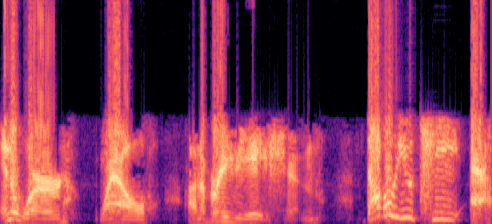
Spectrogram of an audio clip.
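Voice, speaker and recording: In a raised, projected voice, a man speaks at a high pitch with a bright, sharp tone. His pitch swings very widely. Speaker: gaming blogger reviewing an event. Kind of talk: dramatic reading of a rant. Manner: ranting, sarcastic, annoyed.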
